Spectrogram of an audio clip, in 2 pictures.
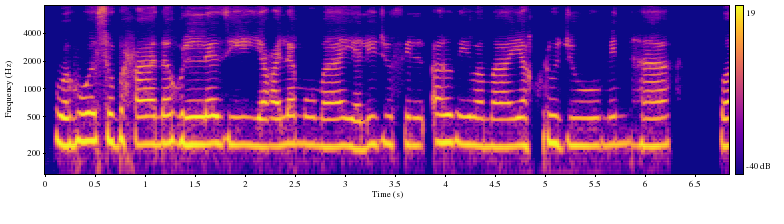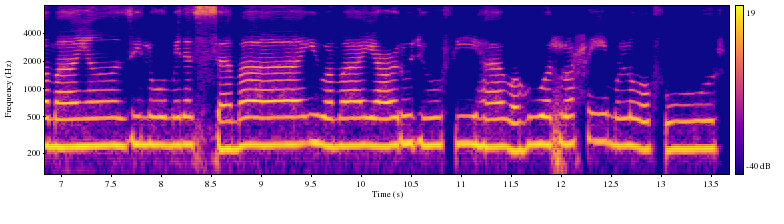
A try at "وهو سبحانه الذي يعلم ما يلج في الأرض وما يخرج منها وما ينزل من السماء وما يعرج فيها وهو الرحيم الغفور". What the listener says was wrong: مجھے کہیں کہیں لگ رہا ہے یا مد اصلی ہو رہی ہے، جیسے یارجو میں نا صرف گزار دینا یارجو، بس کچھ سننے میں مجھے لگا کہ جیسے مد اصلی ہو رہی ہے. اس کو ذرا سے چیک کر لیجیے گا، باقی ٹھیک ہے ماشاءاللہ.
